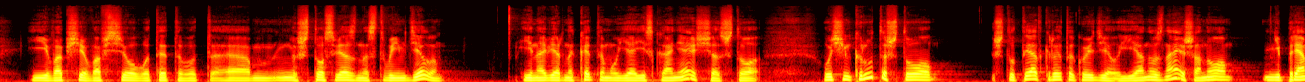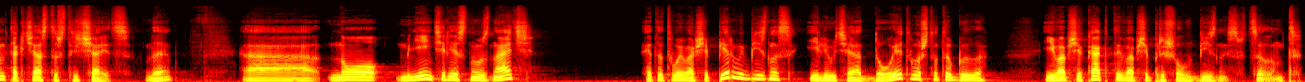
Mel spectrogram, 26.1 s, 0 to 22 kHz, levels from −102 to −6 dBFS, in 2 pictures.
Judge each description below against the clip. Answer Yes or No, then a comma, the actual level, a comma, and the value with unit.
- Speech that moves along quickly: No, average, 150 wpm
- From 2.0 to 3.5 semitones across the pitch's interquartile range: No, average, 4.0 semitones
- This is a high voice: No, low, 115 Hz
